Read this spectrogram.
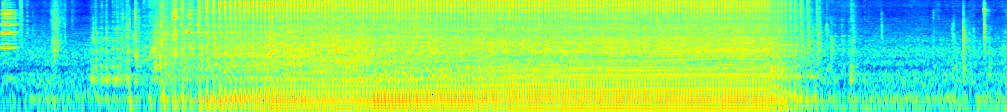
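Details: Briggs and Stratton lawn mower engine, first start after head removed, head gasket refitted and carburetor clean: pulls over, catches within seconds, settles into a steady, even single-cylinder drone, then winds down cleanly; healthy.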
